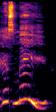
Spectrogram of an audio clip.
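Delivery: high, loud weary groan of a lion; beaten lion. A narrator's reading. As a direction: answer battered and sore. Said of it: "Lion said".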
